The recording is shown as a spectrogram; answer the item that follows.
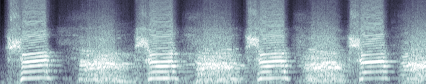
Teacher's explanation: جو حلوائی والی ہے نا, اس کو وسط حلق سے نکالنا ہے, حلق کے درمیان سے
